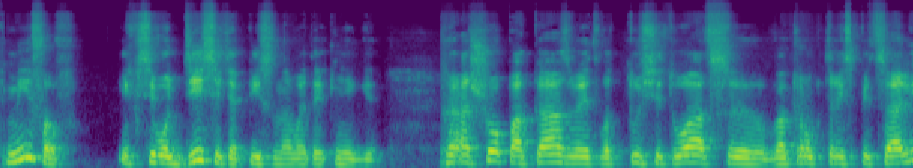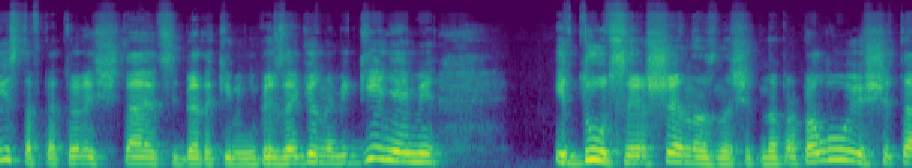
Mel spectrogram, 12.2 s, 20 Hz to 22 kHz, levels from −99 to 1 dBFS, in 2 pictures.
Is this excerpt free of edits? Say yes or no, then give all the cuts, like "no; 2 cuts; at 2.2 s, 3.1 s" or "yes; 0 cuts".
no; 1 cut; at 2.9 s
